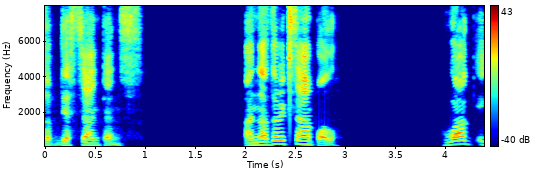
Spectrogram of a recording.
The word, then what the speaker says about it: huwag: Huwag ikagalit ang opinyon ng iba.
